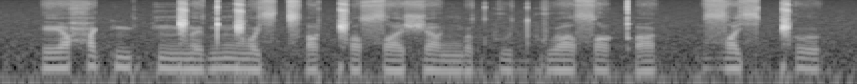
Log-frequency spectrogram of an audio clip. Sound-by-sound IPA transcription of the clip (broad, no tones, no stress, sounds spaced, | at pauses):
e ħ i k nʲ e k ŋ͡ǁ ə d ŋ͡ǁ ɔ sʲ t͡sʼ ɑ ǁ ʊ sˤ e ʃ ɑ ŋ ɔ d k u d ɡ u e̯ sˤ ɑ qʼ ʊ | zˤ i sʲ ǁ ʊ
